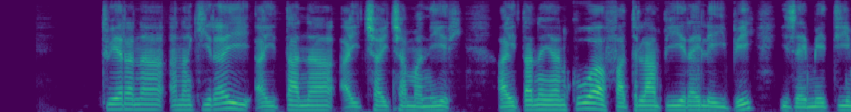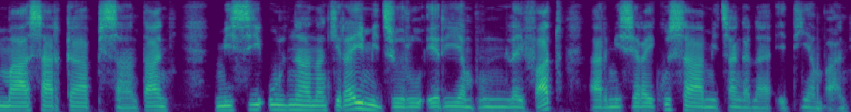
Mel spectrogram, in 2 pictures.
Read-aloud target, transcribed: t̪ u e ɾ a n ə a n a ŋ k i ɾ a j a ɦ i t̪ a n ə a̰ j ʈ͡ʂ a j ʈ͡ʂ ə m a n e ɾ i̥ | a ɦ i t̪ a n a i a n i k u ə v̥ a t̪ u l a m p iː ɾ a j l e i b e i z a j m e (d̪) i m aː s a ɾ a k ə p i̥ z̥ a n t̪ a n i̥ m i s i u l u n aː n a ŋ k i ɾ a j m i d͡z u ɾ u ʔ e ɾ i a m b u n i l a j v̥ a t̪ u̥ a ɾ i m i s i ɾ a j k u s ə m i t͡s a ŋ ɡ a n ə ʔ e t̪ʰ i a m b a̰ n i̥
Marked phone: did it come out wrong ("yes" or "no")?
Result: yes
